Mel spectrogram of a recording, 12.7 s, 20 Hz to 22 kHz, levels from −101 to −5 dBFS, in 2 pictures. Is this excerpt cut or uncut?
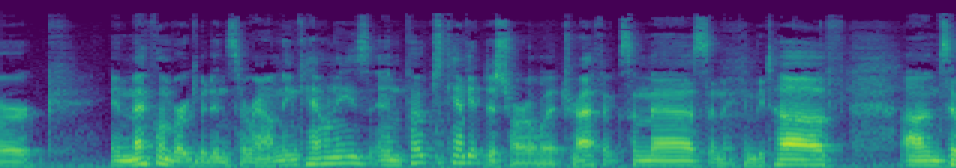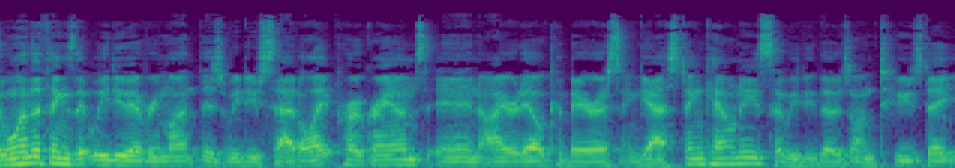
cut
